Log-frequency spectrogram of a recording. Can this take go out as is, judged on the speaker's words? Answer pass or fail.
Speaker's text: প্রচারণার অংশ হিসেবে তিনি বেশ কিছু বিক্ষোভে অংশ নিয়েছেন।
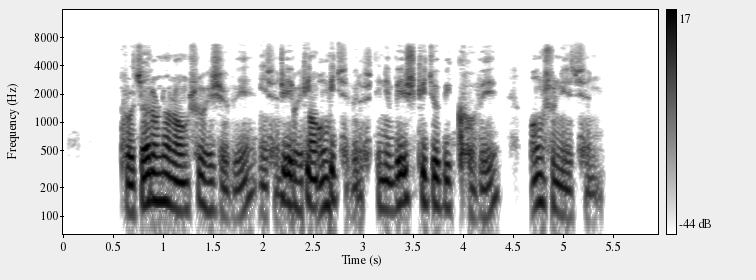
fail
